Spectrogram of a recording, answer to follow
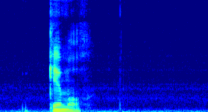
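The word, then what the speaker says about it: גימל: alphabet is a gimel it sounds like the hard G sound in English gimel the next letter of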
